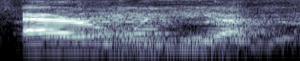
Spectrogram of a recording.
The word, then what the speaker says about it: area: So 2 dots means? 2 dots means 3 syllables. Right. Okay, so if we look on the syllable stress of our dictionary here, area is stressed on the first syllable. So we say 3-1.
